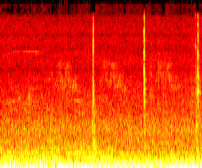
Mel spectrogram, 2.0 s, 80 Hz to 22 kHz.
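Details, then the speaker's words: 1991 VW Vanagon 2.1 L water boxer, throttle body switch being checked: three crisp single clicks about half a second apart over a low rumble, idle click and full-throttle click; normal, correctly adjusted throttle switch. "quick that's good it's supposed to be just you moved a little bit click off click you go all the way to the full throttle on your own hear another click"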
